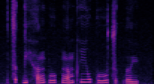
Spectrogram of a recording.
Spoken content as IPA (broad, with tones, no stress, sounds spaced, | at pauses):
t͡s ɐ˧ k̚ ɐ˨ j h ɐ˨˥ ŋ p uː˨˥ k̚ ŋ ɐ˨˥ m pʰ iː˥ w k uː˨˥ t͡s ʊ˨ k̚ w ɵ˨ ɥ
